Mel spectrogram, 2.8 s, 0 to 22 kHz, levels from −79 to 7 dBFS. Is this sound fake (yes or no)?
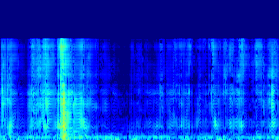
yes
